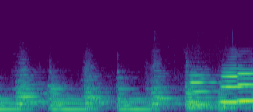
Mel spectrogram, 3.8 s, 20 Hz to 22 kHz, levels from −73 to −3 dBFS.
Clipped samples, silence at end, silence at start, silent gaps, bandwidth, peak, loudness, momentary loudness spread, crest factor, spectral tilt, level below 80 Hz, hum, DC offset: under 0.1%; 0 s; 0 s; none; 8 kHz; -4 dBFS; -24 LUFS; 15 LU; 18 dB; -9 dB/octave; -64 dBFS; none; under 0.1%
